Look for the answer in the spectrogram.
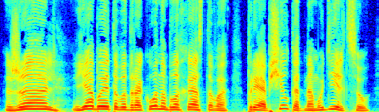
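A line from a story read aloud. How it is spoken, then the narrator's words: Heavy sigh. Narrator (Russian): Юр тяжело вздохнул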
